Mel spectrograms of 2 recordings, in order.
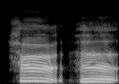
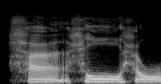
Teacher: Pita suara itu enggak bergetar. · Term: sifat Hames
